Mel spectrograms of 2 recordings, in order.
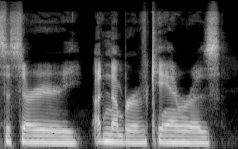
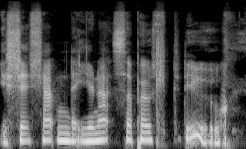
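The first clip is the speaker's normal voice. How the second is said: affected slight lisp with a creepy edge; 3 semitones higher than usual. Describing a character with a slight lisp, imitating a creepy lisp. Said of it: "has an affected creep to him".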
